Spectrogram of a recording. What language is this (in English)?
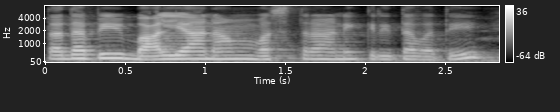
Sanskrit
